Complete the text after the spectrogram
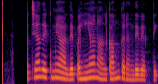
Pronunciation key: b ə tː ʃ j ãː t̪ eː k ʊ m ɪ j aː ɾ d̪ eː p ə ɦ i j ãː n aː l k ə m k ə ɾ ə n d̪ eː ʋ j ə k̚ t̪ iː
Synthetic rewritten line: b ə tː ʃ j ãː d̪ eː k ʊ m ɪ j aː ɾ d̪ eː p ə ɦ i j ãː n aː l k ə m k ə ɾ ə n d̪ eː ʋ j ə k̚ t̪ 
